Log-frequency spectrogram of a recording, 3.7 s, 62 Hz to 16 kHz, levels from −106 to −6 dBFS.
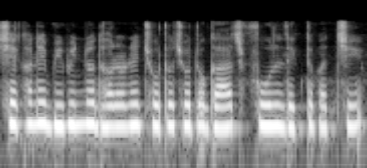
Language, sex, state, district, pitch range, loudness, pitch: Bengali, female, West Bengal, Alipurduar, 245-260 Hz, -14 LUFS, 250 Hz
